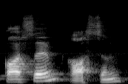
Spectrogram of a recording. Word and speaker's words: Ghasem: Okay, my actual name in Persian is Qasim. Okay. Because not because actually, and it's spelled as Ghasem because there is no Qaf alphabet in English or any other language, not including Arabic.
